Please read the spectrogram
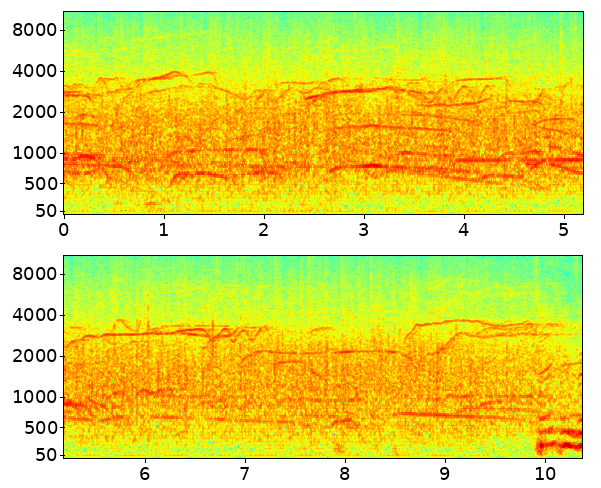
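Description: A large audience applauding steadily, with cheering voices calling out over the clapping.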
